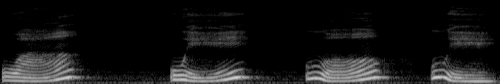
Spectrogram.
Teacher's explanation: 오나 와 소리가 숨어있는 오아, 오에, 우어, 우에 이 친구들은 반모음 오우 계열의 이중모음이라고 이야기합니다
